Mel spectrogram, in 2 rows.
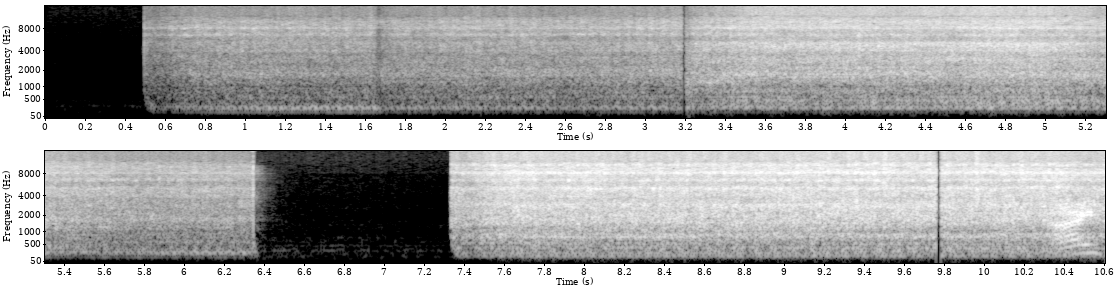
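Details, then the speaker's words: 1973 car, roughly 50 years old, with a voltage regulator problem, awaiting restoration: engine fires and settles into a steady even run, drops out briefly, then picks back up strong and smooth; runs really good. "got a voltage regulator problem few other things but for a 50-year-old car man she runs really good"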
